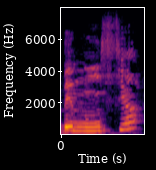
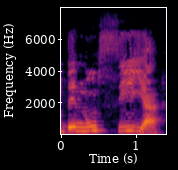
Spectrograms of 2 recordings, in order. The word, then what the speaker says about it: denúncia: é ação de jogar eu tenho denúncia que é um substantivo eu tenho denuncia que é um verbo Então observa em que essas palavras têm a mesma escrita mas a pronúncia e o significado é diferente ok homonimas homofonas amorfo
